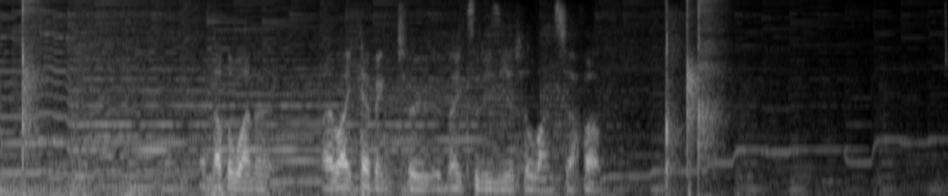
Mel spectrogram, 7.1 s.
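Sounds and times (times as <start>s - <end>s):
small applause of sharp quick claps: 0.2s - 0.5s, 5.0s - 5.5s
speech: 1.6s - 5.0s.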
